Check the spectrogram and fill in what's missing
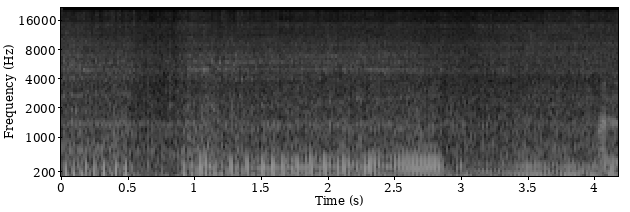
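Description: A motorcycle engine runs steadily and loudly up close, with the pitch sagging briefly and then holding at a rumbling idle or low rev, and a brief throttle blip near the start.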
